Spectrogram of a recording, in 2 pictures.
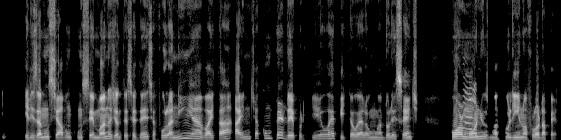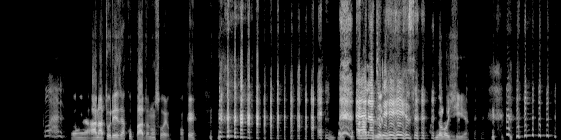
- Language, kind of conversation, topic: Portuguese, podcast, Você já teve vergonha do que costumava ouvir?
- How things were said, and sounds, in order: laugh; chuckle; chuckle; laugh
